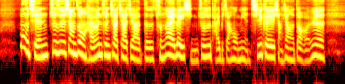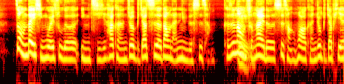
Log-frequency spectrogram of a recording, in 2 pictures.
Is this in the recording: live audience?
no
